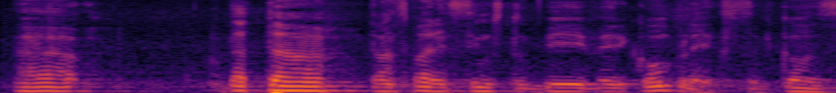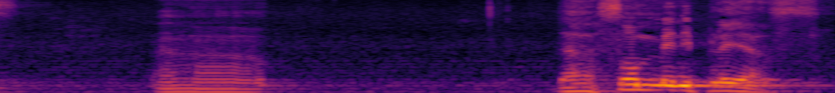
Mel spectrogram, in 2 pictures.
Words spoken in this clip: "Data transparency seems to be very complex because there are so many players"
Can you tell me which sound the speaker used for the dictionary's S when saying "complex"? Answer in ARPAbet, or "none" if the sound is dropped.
S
